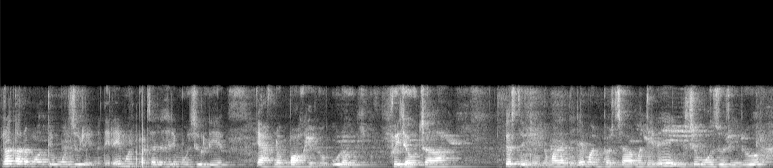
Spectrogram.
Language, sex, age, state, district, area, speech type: Nepali, female, 30-45, West Bengal, Jalpaiguri, urban, spontaneous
